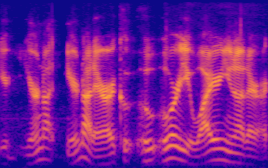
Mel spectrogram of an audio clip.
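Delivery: startled, taken aback, stammering over words. Voicing a researcher who is startled by a stranger's voice: startled. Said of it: "is startled by the new voice".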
